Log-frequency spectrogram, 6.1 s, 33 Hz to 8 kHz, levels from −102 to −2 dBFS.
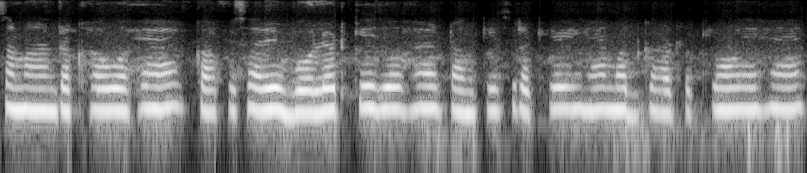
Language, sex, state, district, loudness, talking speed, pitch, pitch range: Hindi, female, Punjab, Pathankot, -15 LUFS, 190 wpm, 245 Hz, 235-250 Hz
